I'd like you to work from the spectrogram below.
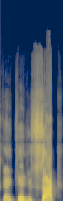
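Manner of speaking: high mock heckle from the crowd; heckler yell. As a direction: yell it at the comic on stage. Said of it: "I just yell".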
